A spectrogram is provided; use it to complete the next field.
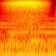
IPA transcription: s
